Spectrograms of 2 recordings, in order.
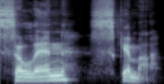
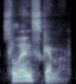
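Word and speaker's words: Céline Sciamma: Again, I looked up how to pronounce this and it wasn't exactly right. It's Selen Skma, I believe is how we say that. Sinska.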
